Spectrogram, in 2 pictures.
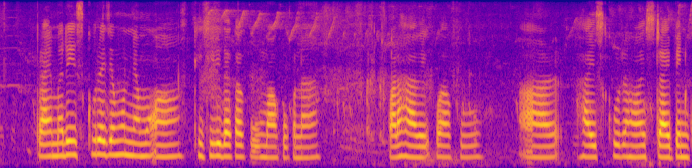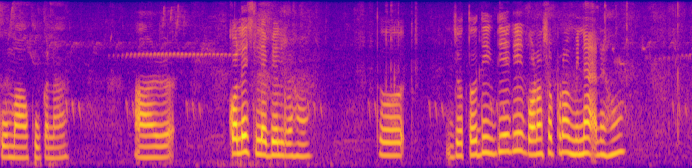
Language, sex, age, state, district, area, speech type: Santali, female, 18-30, West Bengal, Malda, rural, spontaneous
